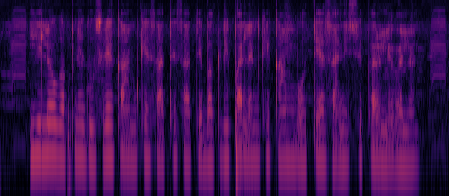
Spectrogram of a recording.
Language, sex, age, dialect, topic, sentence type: Bhojpuri, female, 18-24, Western, agriculture, statement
